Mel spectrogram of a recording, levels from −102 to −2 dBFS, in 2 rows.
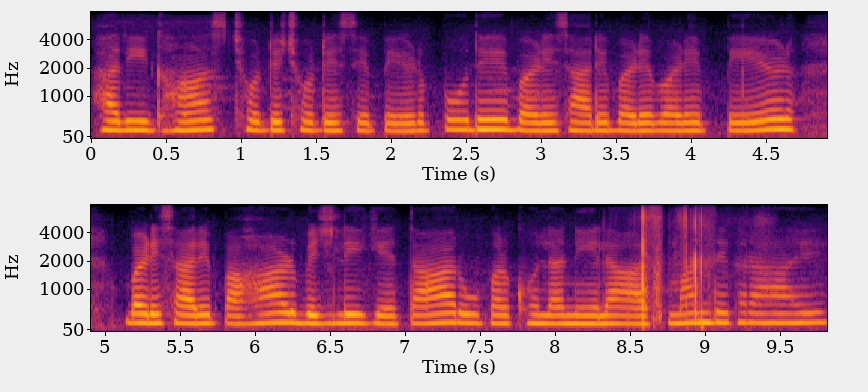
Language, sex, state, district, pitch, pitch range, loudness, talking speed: Hindi, female, Madhya Pradesh, Bhopal, 200 Hz, 190-215 Hz, -25 LUFS, 135 wpm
